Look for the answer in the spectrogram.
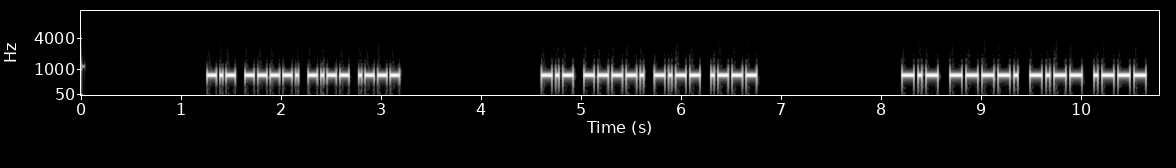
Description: Morse code, heard as a keyed tone, about 31 wpm, 700 Hz. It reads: K9YJ K9YJ K9YJ
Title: Speed Racing - USA 1x2 Call Signs 25wpm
